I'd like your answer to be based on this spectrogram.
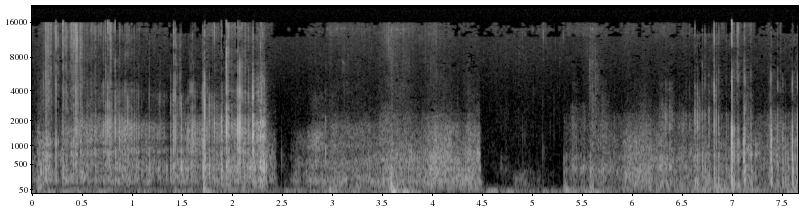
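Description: Fingertips and nails of both hands rub and pat the sides of a soft, porous, fist-sized black foam windscreen on a Zoom recorder, and by the end the hands open out beside it. The result is a dense, muffled crackling and scratching with a heavy low rumble, dropping briefly quieter around 2.5 seconds and again from about 4.5 to 5.3 seconds before building back up.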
